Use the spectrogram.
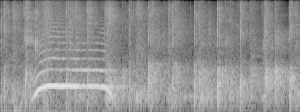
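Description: audience cheering and applause

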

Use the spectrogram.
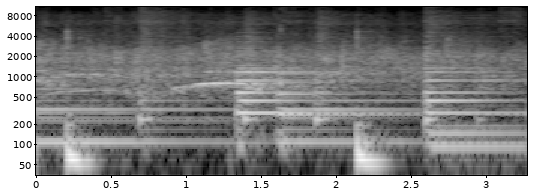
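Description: audience clapping hands

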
